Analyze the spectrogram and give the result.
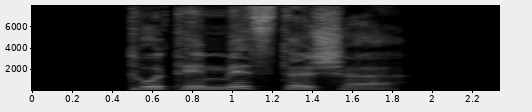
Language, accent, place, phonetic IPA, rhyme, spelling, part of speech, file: German, Germany, Berlin, [toteˈmɪstɪʃɐ], -ɪstɪʃɐ, totemistischer, adjective, De-totemistischer.ogg
- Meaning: inflection of totemistisch: 1. strong/mixed nominative masculine singular 2. strong genitive/dative feminine singular 3. strong genitive plural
